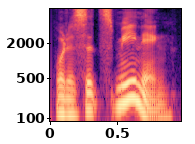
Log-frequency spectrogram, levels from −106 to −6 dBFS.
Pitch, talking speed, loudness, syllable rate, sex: 130 Hz, 245 wpm, -16 LUFS, 5.3 syllables/s, male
